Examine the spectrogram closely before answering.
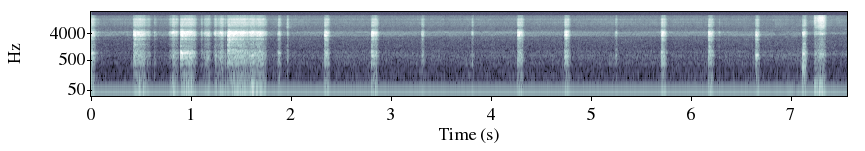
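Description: P-SB7 spirit box sweeping through radio stations, played through a small plugged-in speaker: faint, short clicks of static about twice a second as it jumps from station to station, with a slightly longer burst of radio hiss about a second in.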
